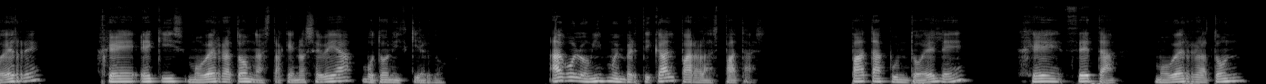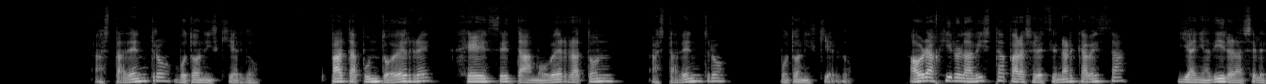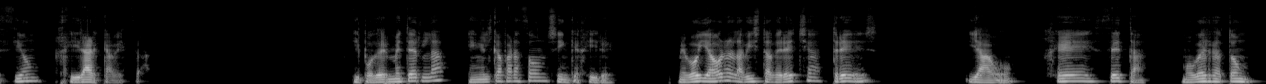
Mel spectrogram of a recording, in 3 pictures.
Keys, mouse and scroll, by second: 0.5 right click, 2.4 g, 9.3 right click, 10.8 g, 16.7 right click, 18.0 g, 23.1-24.2 middle drag, 25.8-29.6 right drag, 31.1 right click, 34.8 KP_3, 36.9 g.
